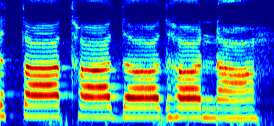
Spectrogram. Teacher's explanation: ता वर्ग का स्थान हमारा उच्चारण स्थान दंत होता है।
